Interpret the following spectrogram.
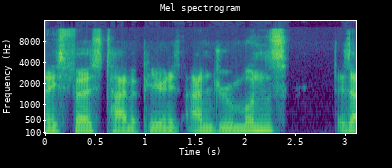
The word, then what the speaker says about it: Andrew Munz: ago and then his first time appearing is Andrew muns is that right did I pronounce that right Andrew I didn't check with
